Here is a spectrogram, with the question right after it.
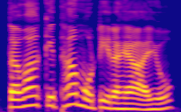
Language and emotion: Sindhi, neutral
